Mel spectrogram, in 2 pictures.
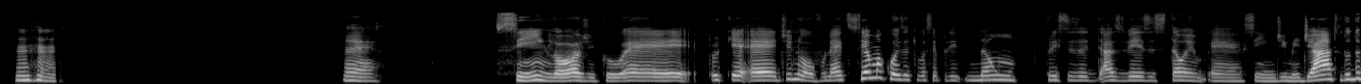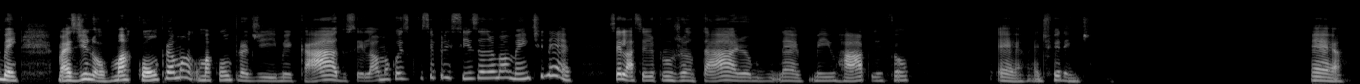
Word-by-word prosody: Uhum. 195 -5 0 2.9
É. 170 -4 -1 1.2
Sim, 190 +1 +2
lógico. 160 -1 +3
Eh, 175 -1 +2 0.2
porque, 210 0 -2
eh, 190 -1 +5
de 240 +7 -7
novo, 175 -8 -2
né, 190 +3 0
se 280 - -2
é - - +9
uma 320 +1 +2
coisa 230 -6 +1
que 200 - -20
você 195 0 -11
pr 190 -1 -14
não 200 0 -4 0.3
precisa 190 -2 -8
d 165 0 -11
às 180 -1 -1
vezes, 180 -3 -6
tão 190 0 0
e 175 -3 -7
eh, 160 -2 -8
assim, 155 0 -9
de 165 +2 -8
imediato, 190 +8 +7
tudo 235 +4 +1
bem. 195 -5 +6 0.4
Mas, 185 -1 +6
de 245 - +4
novo, 155 -9 0
uma 205 +3 +7
compra 220 +6 +4
é - - +3
uma 310 -2 -3
uma 190 -1 -1
compra 195 -2 -6
de 160 -1 -12
mercado, 165 +4 +2
sei 165 +3 -13
lá, 165 - -5
uma 225 +4 -7
coisa 265 0 -8
que - - -42
você 325 - -12
precisa, 295 -2 -8
normalmente, 295 +1 -5
né, 410 -1 -4 0.3
sei - - +2
lá, 470 - +4
seja 185 0 -10
para 190 +1 -9
um - - -7
jantar 175 +2 -2
ou, 165 -1 -6 0.2
né, 170 -3 -10
meio 170 0 -13
rápido, 165 +2 -2
então 195 +3 -11 0.9
é, 150 -3 -7
é - - -11
diferente. 155 -5 -10 2.2
É. 170 -6 -2
185 Hz, 145 wpm, -25 LUFS, 170-210 Hz, 2.9 s, é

